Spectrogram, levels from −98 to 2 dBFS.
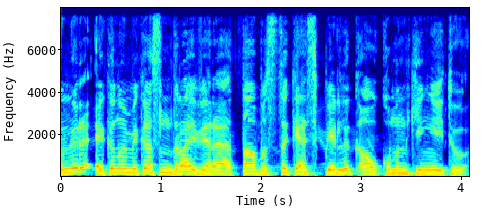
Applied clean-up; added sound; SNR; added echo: none; none; none; none.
